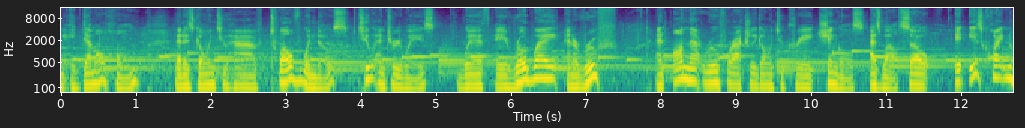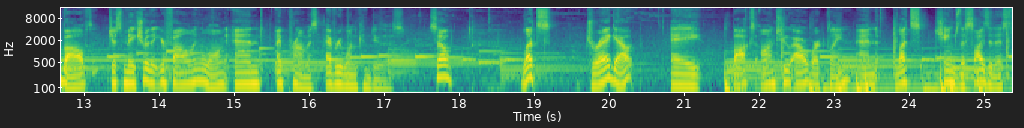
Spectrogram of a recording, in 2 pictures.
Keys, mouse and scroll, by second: 18.3-20.1 drag, 21.8 click, 23.5 click.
